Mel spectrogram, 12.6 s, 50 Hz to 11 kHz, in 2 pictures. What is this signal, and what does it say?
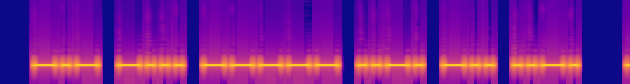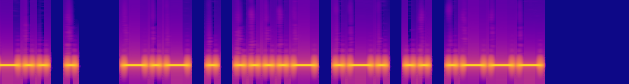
Morse code, heard as a keyed tone, about 17 wpm, 700 Hz. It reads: KB0FDF DE KE4RIJ
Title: USA Callsign DE Callsign 17wpm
